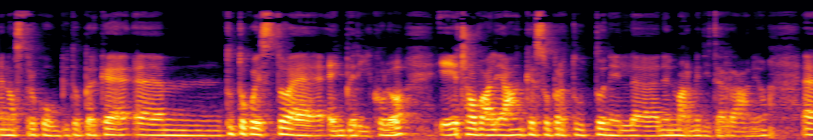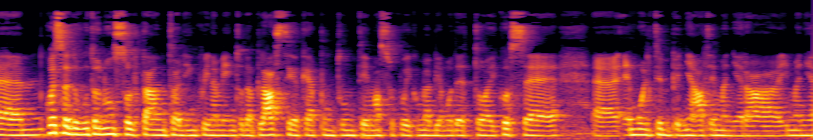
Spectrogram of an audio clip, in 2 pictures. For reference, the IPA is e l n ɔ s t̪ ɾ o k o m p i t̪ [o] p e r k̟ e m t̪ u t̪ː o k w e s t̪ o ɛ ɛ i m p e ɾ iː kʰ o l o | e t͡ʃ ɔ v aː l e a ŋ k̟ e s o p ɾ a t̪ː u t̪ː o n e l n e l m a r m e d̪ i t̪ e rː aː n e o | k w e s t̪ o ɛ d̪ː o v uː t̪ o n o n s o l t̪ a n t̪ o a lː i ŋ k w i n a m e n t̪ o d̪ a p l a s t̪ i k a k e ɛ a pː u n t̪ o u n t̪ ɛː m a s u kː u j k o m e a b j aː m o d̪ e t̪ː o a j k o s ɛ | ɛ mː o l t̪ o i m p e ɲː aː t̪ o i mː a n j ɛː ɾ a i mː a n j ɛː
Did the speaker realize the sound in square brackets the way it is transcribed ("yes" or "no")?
yes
